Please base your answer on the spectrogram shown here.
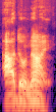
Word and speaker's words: Adonai: As it actually sounds, that's the way it's spelled, Adonai. Now, Adonai is actually a plural, my lords.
